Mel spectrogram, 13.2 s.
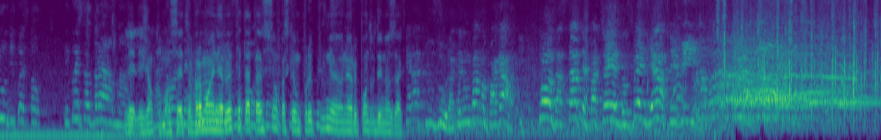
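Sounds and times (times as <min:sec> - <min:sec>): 
speech: 0:00.4 - 0:12.3
protesting crowd shouting: 0:10.2 - 0:13.2.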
